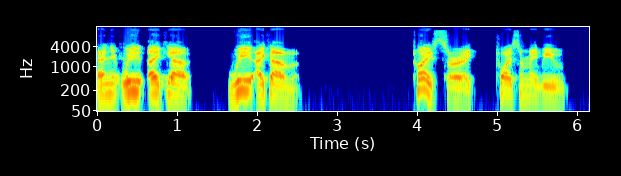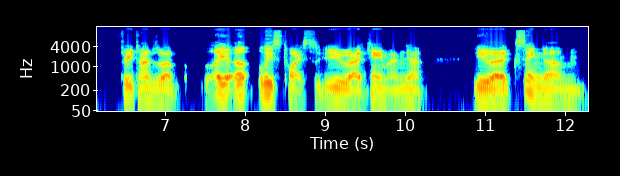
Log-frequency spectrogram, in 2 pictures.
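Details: Aphasia in a male stroke survivor following a hemorrhagic stroke caused by an arteriovenous malformation at age 20.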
